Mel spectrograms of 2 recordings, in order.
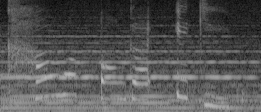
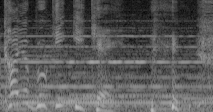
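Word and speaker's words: Kayabuki Ikku: By Kawabunga Iki. Yoimiya, this is a really strange name. Who's this Cowabunga? It's pronounced Kayabuki Ike.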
